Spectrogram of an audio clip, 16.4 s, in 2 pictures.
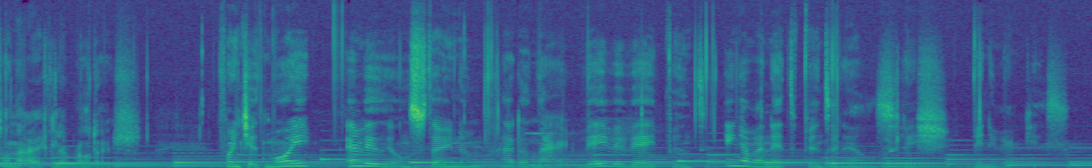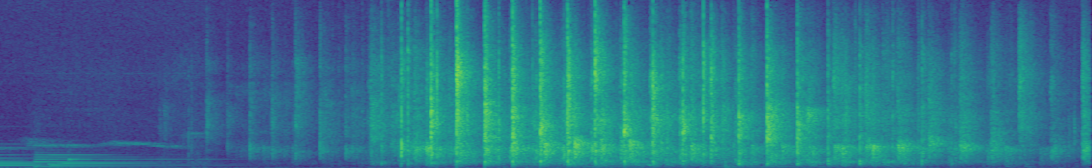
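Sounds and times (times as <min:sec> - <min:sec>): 
speech: 0:00.0 - 0:08.2
audience applause: 0:09.8 - 0:16.3.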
